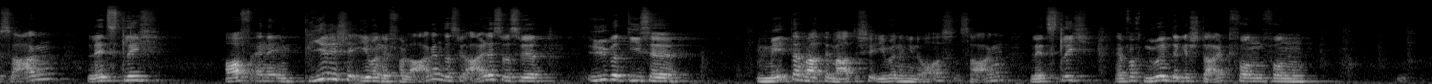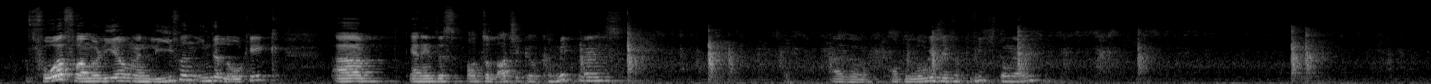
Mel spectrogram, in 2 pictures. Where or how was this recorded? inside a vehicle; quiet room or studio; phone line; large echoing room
large echoing room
